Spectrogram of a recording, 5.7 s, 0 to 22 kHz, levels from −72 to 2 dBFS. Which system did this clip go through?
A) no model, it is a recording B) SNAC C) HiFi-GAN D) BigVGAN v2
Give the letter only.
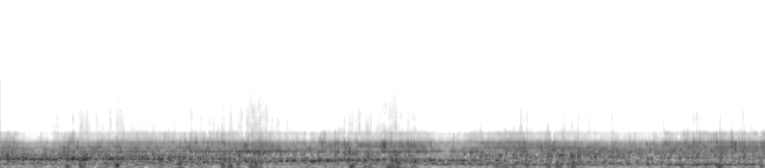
D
